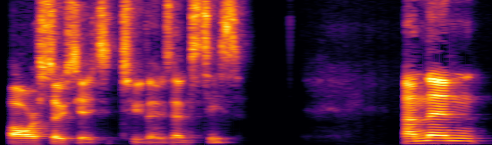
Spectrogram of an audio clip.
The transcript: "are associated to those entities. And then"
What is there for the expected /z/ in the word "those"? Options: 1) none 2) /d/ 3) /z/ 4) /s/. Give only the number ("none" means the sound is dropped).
3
